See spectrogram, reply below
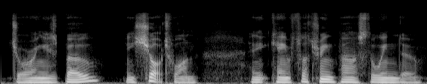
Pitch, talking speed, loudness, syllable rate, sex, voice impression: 105 Hz, 180 wpm, -18 LUFS, 5.3 syllables/s, male, masculine, middle-aged, slightly relaxed, slightly powerful, hard, slightly muffled, slightly raspy, slightly intellectual, calm, mature, slightly friendly, reassuring, wild, slightly lively, slightly strict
